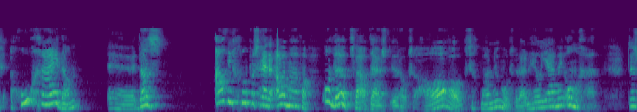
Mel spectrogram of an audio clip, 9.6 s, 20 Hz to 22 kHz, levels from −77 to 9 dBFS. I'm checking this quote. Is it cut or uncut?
uncut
